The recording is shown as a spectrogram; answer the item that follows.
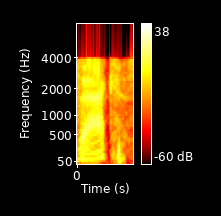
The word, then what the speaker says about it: Zach: My name is Zach, spelled Z-A-C-H. I'm calling with Bank of Cardiff. Cardiff is spelled C-A-R-D-I-F-F.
